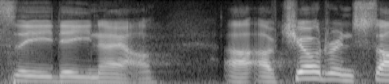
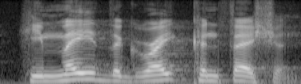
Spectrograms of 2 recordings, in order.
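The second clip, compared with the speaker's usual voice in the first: ordinary talk, nothing marked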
